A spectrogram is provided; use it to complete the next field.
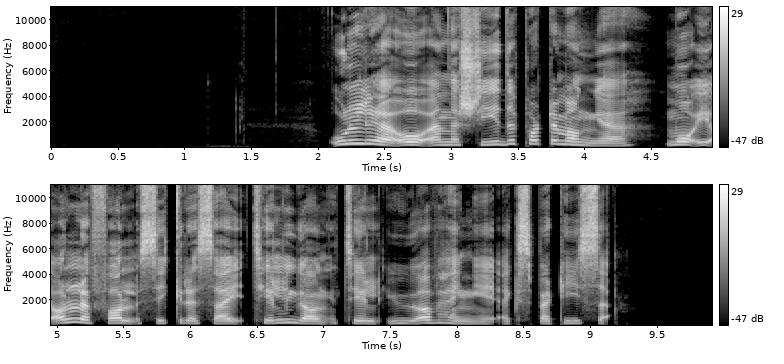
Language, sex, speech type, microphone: Norwegian, female, read, Shure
